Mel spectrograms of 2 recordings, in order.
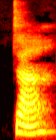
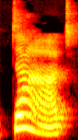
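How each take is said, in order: First: The final d sound is dropped. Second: The final d sound is pronounced.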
